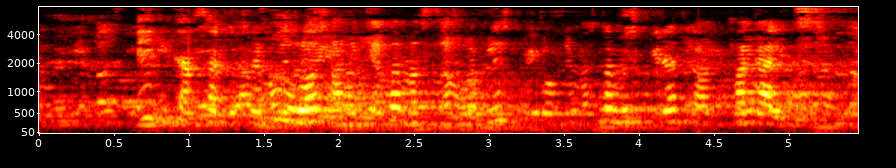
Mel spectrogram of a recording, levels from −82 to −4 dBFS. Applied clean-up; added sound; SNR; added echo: none; none; none; reverberation time 1.7 s.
